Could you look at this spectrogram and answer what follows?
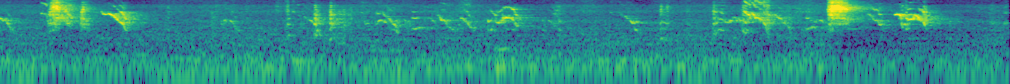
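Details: Budgerigars kept as pets give scattered squeaky chirps and raspy notes over a quiet background, with a sharp loud squawk near the end.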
